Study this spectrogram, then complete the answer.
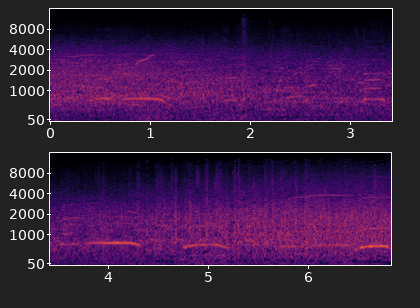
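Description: A baseball crowd at a Cubs at Giants game applauds a fly ball out to center field, broad distant clapping and cheering rising midway beneath a play-by-play announcer talking over it.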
